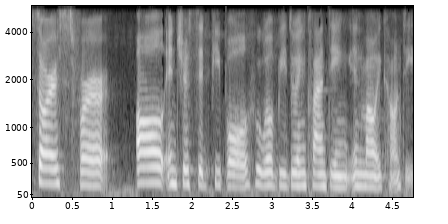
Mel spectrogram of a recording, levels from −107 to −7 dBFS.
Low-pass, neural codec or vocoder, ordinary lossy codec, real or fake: 5.4 kHz; none; AAC, 32 kbps; real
